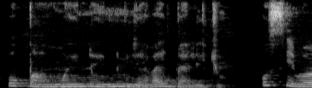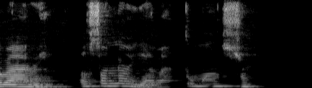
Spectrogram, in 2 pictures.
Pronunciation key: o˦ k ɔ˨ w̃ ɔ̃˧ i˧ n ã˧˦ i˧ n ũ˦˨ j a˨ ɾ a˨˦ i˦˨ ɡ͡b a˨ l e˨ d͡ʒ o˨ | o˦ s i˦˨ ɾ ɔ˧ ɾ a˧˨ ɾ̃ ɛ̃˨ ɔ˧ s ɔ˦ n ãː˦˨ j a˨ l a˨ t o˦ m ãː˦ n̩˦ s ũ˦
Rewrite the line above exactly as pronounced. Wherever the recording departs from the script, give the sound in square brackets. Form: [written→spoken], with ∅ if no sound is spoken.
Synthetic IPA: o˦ [k→k͡p] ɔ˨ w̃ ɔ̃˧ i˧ n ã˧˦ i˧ n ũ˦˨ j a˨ ɾ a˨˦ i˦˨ ɡ͡b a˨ l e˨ d͡ʒ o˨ | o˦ s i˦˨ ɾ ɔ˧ ɾ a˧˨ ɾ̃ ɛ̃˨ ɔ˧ s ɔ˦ n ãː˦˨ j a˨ [l→ɾ] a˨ t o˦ m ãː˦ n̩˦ s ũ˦

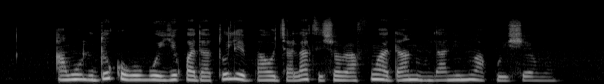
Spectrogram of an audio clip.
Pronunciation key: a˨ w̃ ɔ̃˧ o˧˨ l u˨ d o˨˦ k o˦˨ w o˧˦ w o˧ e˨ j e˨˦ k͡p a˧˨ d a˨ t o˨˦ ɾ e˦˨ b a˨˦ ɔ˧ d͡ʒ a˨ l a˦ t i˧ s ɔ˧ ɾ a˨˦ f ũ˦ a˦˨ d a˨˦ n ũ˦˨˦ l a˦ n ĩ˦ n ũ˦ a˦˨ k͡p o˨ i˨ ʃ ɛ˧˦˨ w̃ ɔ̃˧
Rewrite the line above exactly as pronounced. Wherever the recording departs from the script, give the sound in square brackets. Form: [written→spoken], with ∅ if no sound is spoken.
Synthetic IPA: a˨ w̃ ɔ̃˧ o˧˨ l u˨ d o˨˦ k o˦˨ w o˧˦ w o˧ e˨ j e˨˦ k͡p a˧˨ d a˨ t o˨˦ [ɾ→l] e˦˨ b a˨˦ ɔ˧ d͡ʒ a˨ l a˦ t i˧ [s→ʃ] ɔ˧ ɾ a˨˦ f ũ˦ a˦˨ d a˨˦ n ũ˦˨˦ l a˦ n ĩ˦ n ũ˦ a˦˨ k͡p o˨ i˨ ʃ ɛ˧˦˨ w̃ ɔ̃˧

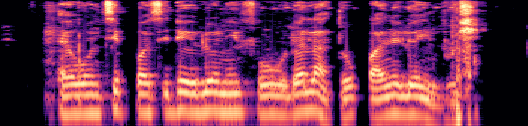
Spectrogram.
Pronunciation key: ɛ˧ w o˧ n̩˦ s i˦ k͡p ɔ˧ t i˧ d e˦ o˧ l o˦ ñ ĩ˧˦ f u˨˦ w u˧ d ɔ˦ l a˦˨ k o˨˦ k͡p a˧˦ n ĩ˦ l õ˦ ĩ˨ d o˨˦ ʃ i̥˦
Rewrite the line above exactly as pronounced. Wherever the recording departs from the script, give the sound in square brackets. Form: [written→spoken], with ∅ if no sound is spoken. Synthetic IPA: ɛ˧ w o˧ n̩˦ [s→t] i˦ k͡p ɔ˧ t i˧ d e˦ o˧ l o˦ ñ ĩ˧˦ f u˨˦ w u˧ d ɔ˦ l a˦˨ [k→t] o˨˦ k͡p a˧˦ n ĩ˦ l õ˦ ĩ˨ [d→b] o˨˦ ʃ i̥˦

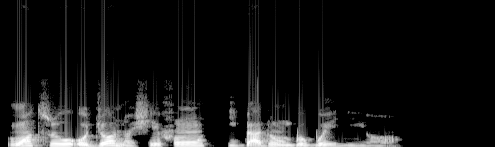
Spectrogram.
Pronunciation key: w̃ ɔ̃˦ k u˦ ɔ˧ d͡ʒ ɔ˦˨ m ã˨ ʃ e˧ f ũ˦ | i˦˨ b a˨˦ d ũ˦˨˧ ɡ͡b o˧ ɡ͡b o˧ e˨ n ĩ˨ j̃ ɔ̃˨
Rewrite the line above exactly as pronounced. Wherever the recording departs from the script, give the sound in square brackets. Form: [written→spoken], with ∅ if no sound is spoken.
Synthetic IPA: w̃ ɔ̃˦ [k→t] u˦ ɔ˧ d͡ʒ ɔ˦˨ [m→n] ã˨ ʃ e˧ f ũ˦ | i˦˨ [b→ɡ͡b] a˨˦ d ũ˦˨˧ ɡ͡b o˧ ɡ͡b o˧ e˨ n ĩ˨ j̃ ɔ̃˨

